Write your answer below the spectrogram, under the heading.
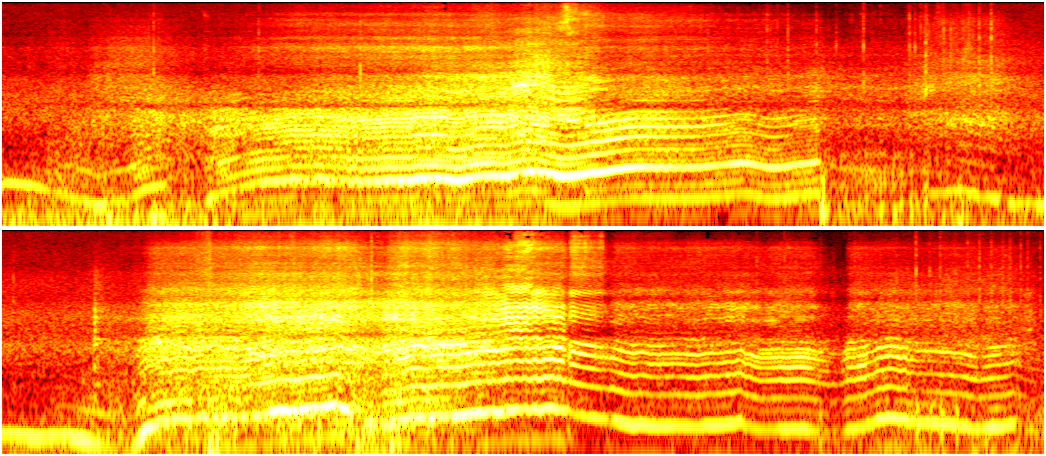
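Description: Rally car engine revving hard on a gravel stage, its pitch climbing through each gear and dropping back at every shift. It is loudest twice, about three to eight seconds in and again about twelve to sixteen seconds in, with a quieter stretch between.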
